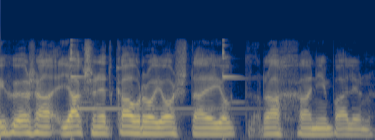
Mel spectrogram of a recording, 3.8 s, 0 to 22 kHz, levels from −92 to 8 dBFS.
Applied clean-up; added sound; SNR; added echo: none; Tap / Glass + Doorbell; 17 dB; none.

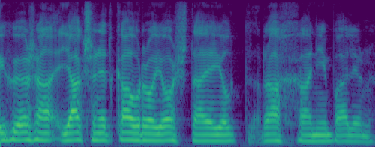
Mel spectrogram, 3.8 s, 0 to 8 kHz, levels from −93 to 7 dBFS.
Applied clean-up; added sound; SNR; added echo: none; none; none; none.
